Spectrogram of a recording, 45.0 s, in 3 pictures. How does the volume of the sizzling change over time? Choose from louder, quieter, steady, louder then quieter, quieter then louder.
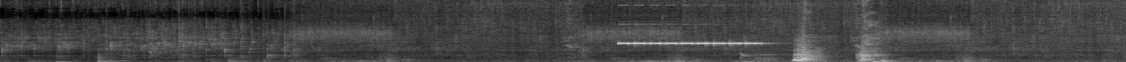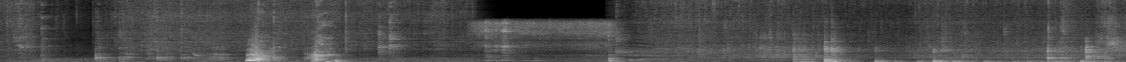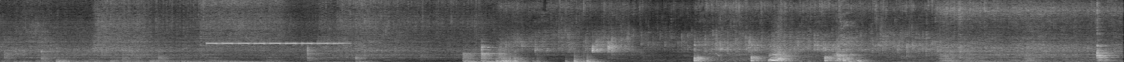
louder.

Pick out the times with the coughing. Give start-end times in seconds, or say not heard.
9.8-11.8, 17.6-19.6, 39.6-41.5.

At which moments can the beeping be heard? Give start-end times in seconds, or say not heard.
8.2-10.2, 33.0-34.6.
